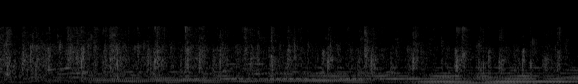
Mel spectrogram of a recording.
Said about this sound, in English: A clap offering for the Lamb.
